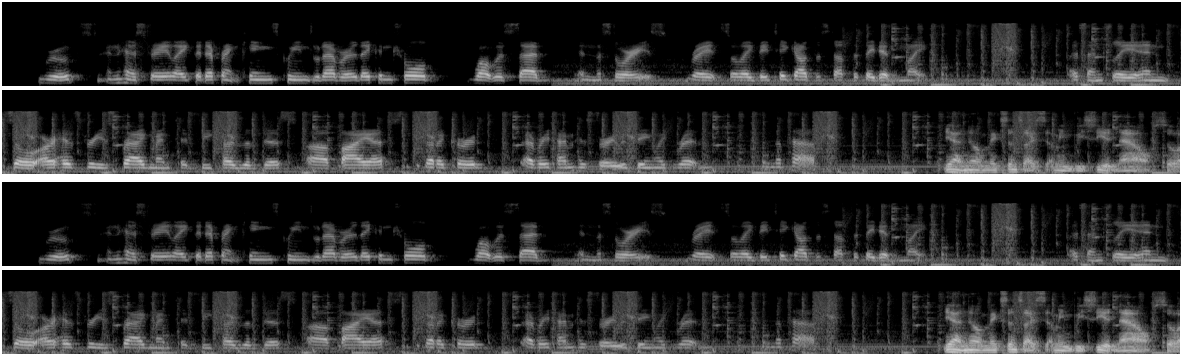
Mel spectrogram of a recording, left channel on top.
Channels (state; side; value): normal; both; correlation 0.65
